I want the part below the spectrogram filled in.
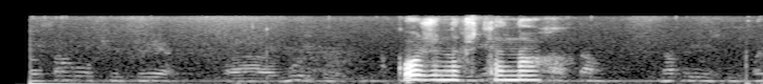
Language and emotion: Russian, neutral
